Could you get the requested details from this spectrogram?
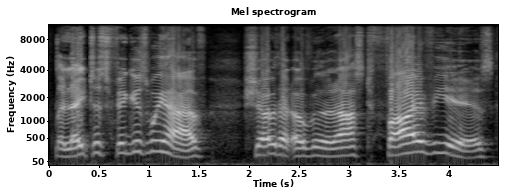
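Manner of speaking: pompous British official reading; official letter voice. Retold or imitated. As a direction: read it like a stuffy bureaucrat.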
